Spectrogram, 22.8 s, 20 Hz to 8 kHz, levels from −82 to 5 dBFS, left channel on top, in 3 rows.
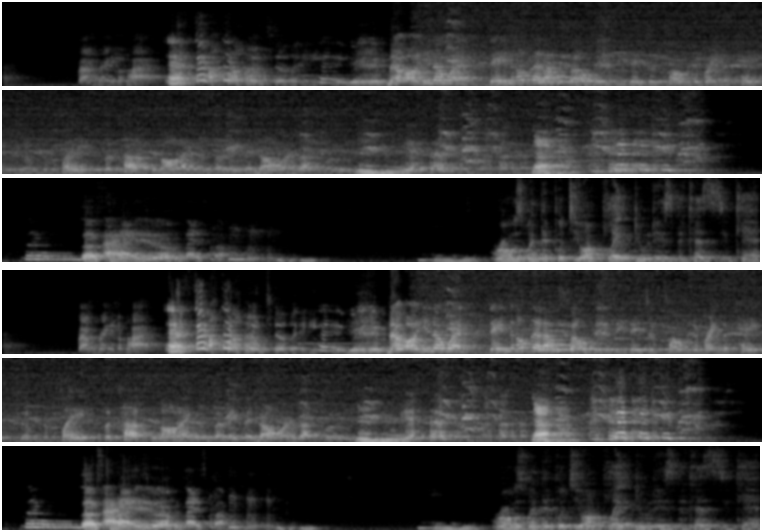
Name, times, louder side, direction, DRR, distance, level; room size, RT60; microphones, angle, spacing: voice 1, 0.8-7.9 8.2-11.1 11.6-12.9 13.5-14.0 16.2-17.0 17.5-17.8, right 3 dB, 85° right, 3 dB, 2.1 m, -32 dB
voice 2, 1.6-2.8 3.1-4.1 5.3-5.7 11.1-11.7 12.9-14.5 15.4-17.5 17.9-18.3 19.4-20.0, right 5 dB, 40° right, 12 dB, 0.5 m, -30 dB
sound 1, 4.1-14.6, right 2 dB, 15° right, 4.6 m, -44 dB
voice 3, 20.1-22.7, left 1 dB, 60° left, 2 dB, 2.4 m, -34 dB
10.0 x 6.5 x 5.9 m, 0.89 s
head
